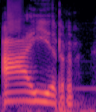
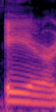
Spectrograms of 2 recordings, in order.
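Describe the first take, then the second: First: It is said with Indonesian pronunciation. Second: It sounds like the English word air. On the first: The speaker calls it right. "You pronounce it as air" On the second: The speaker calls it wrong. "you don't pronounce it as air"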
